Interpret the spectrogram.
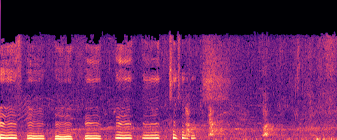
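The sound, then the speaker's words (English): Dogs yip and whimper in a run of six short, high-pitched, wavering cries at a steady rhythm, then trail off into scattered softer whines and rustling noise. “Let's just say the dogs don't like it. They don't even like me talking about it.”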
